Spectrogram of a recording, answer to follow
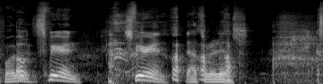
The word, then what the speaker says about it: Spherion: Spherion.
